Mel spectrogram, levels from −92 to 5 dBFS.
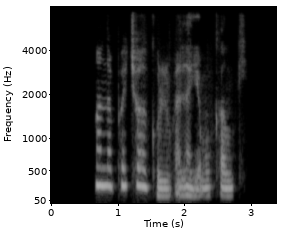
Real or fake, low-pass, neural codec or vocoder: fake; 7.2 kHz; codec, 16 kHz, 1 kbps, X-Codec, HuBERT features, trained on LibriSpeech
